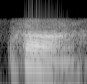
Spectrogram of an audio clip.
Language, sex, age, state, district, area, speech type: Punjabi, male, 30-45, Punjab, Gurdaspur, rural, conversation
